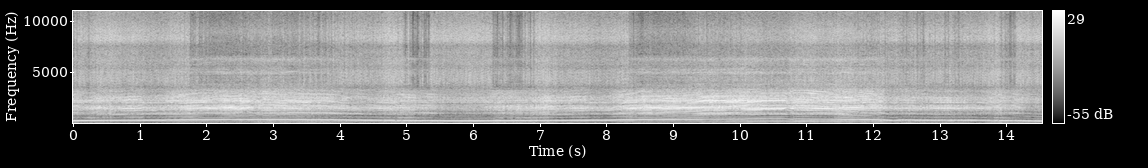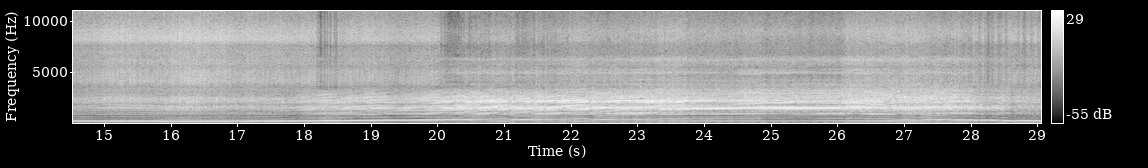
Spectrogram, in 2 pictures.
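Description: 600RR sport bike's inline-four engine running hard, heard from on board, its revs climbing and falling again and again over several seconds, with two quick sudden dips in pitch about 12 and 21 seconds in. A steady hiss of wind and road noise lies over it.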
